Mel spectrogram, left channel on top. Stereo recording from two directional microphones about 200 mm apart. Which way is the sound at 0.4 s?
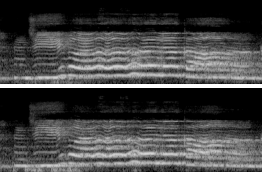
45° left (ahead or behind).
